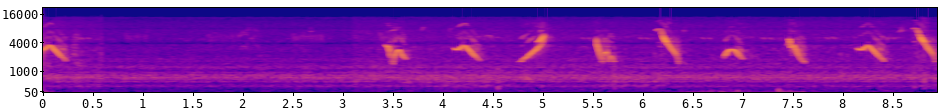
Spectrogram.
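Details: Red-cowled cardinal singing in the caatinga while another feeds on corn on the ground; after a quiet start, clear whistled notes, some sweeping up and others dipping, repeated about every half second over steady background hiss.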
